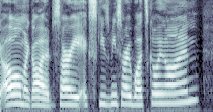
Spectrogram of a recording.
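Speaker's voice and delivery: put-on annoyed tone. Describing a woman's 911 call while her mother prods her: imitating annoyed voice. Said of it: "Can you hear how annoyed she sounds?".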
